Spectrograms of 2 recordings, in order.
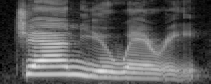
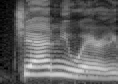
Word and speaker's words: January: January. January. Primary stress is on the first syllable. Even the A sound at the beginning leans towards the E, January, because there is an N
